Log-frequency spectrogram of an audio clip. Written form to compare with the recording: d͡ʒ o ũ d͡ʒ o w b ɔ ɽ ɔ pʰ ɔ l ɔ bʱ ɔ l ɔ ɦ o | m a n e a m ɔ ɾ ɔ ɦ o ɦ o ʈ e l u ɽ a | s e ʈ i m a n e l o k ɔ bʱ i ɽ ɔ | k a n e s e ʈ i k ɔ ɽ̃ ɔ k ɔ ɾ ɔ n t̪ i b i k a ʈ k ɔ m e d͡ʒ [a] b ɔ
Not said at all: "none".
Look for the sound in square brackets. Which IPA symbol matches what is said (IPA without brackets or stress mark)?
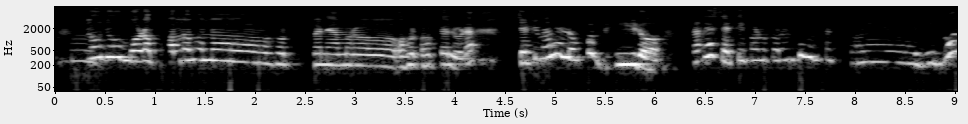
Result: i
